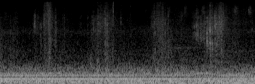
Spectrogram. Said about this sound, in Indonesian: tapi derap langkah kakinya ada di belakang Rena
